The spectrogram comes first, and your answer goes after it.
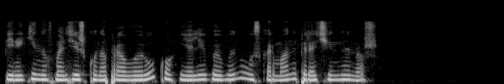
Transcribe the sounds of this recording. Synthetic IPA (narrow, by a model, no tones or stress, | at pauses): pʲɪɾʲɪkʲinʊfmalʲt͡ɕiʂkʊnɐpɾavɨjʊɾukʊjalʲevɨvɨnʊlˠəsʲkarmanəpʲɪɾat͡ɕinːɨjʊnoʂ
